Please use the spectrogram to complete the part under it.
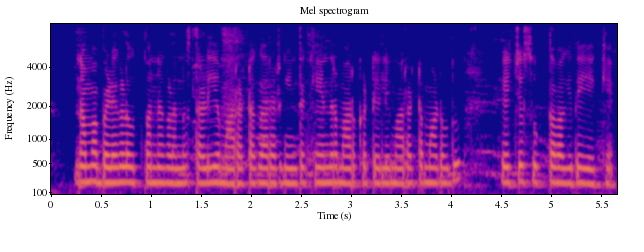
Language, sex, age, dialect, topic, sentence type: Kannada, female, 41-45, Central, agriculture, question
